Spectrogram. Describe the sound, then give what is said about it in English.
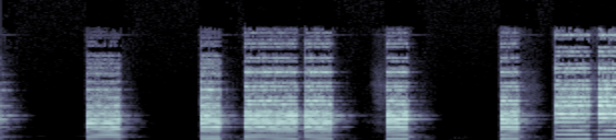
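Bright, metallic bell-like synthesizer notes with clashing, inharmonic overtones, about eight short strikes in an uneven rhythm, each with a sharp attack and quick fade, played alone. “So this is a bell-like sound. It doesn't have a harmonic series.”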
